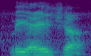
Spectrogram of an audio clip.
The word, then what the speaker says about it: Leasia: Leasia. Yeah. Like Asia with Lee in front of it. Okay. So LE like a little Right. thing and then Asia.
